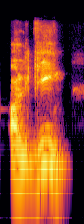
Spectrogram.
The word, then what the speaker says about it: Olguy: How do I pronounce both of your names? Olguy.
